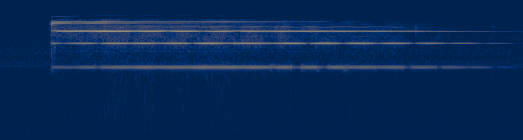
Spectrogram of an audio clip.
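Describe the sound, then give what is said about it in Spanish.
A meditation bell is struck once and rings a clear, bright tone that holds and slowly fades over several seconds with a gentle wavering shimmer. No one speaks over it. “Ahora va a volver a sonar una campanilla de meditación y de nuevo debéis seguir su sonido hasta el final.”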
